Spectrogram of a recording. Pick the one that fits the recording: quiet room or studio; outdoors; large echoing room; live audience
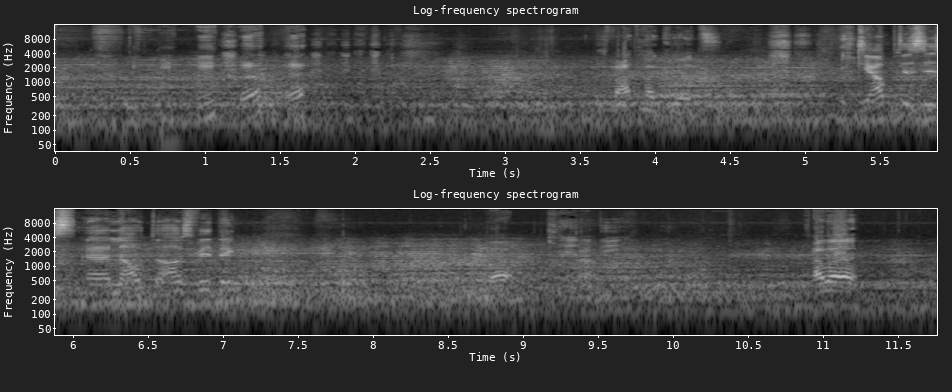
outdoors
